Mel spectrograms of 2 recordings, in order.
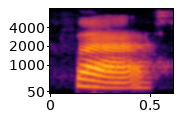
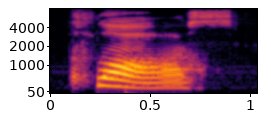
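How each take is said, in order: First: It is said with an American accent. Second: It is said with a British accent.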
